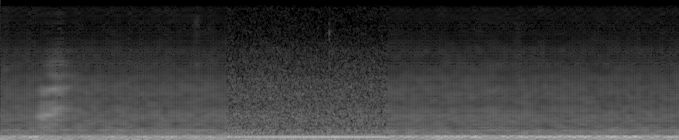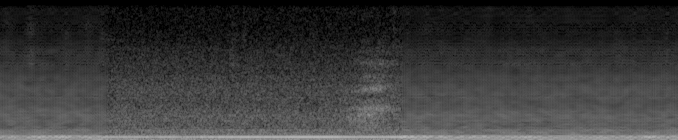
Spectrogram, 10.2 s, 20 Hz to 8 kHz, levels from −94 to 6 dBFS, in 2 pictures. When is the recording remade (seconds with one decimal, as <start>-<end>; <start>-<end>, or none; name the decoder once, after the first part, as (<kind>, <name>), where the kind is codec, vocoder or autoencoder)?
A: 0.0-1.7 (vocoder, Vocos); 2.9-5.9; 8.1-10.2

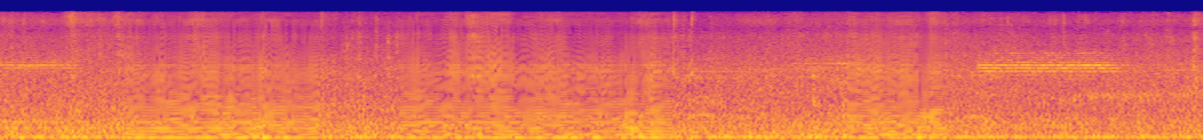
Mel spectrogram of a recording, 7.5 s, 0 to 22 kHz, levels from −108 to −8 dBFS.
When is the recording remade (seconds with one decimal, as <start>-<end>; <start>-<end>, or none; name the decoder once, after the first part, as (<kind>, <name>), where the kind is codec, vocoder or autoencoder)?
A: 0.8-2.0 (vocoder, BigVGAN v2); 2.5-4.2; 5.3-5.9

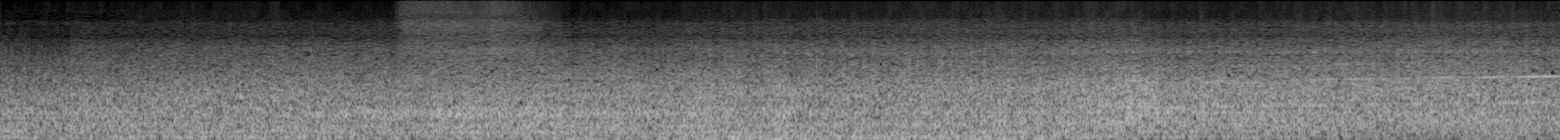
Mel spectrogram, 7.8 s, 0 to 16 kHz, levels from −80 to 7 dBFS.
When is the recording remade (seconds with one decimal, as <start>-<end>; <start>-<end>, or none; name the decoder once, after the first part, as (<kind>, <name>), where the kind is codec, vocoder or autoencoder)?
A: 1.8-3.4 (vocoder, Vocos); 6.4-7.0

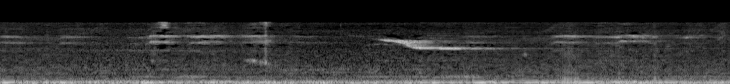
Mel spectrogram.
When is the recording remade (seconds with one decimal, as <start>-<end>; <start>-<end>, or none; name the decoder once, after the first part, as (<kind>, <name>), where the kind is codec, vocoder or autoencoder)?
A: 0.0-0.8 (vocoder, Vocos); 1.5-3.0; 4.2-7.3

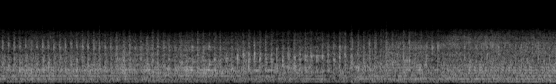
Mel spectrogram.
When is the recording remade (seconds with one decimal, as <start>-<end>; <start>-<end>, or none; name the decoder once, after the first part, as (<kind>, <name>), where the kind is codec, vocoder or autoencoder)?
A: 1.2-4.6 (codec, SNAC)

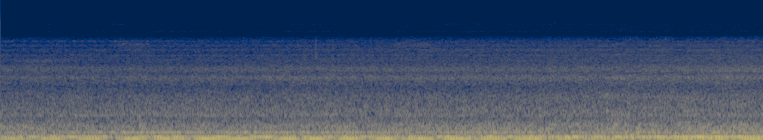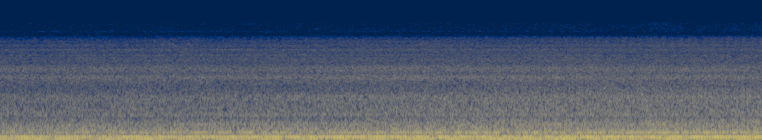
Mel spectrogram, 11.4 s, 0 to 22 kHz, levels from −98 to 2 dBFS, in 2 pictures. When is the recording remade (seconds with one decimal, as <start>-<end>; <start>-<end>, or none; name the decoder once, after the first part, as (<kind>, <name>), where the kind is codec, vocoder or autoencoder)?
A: 4.5-5.2 (codec, SNAC)

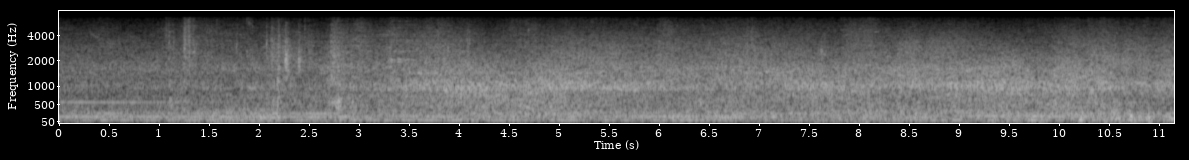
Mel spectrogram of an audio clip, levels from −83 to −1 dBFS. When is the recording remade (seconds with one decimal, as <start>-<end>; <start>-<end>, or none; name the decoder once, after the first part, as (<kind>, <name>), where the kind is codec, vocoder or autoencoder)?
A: 3.4-5.8 (vocoder, BigVGAN v2); 8.9-10.7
